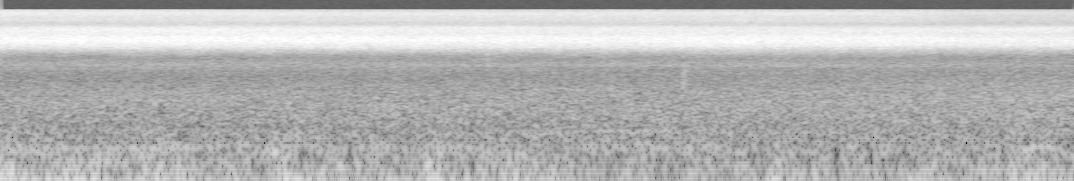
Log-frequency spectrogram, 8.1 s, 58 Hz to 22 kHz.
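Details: Summer cicada chorus along suburban hillside streets of Nisshin, about 20 km from downtown Nagoya, Japan, 1 PM on 28 July 2021; a dense, level, high buzzing drone persists for the full span above soft low rumble.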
